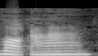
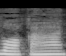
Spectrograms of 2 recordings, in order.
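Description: First: It is said in a calm, confirming tone. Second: It is said in an astonished, surprised tone. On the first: The speaker agrees with what was said. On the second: The speaker is astonished by what was said.

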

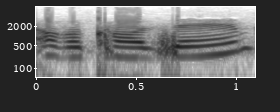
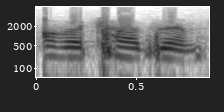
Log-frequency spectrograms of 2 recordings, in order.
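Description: First: The name is said with a Persian pronunciation. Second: The name is said with a Turkish accent. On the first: "فارسیش میشه" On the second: "اصلش به لهجه ترکی میگن"

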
